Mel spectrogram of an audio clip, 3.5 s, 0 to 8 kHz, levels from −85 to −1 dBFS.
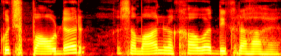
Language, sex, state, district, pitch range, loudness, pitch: Hindi, male, Uttar Pradesh, Lucknow, 135-160 Hz, -14 LUFS, 145 Hz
